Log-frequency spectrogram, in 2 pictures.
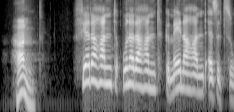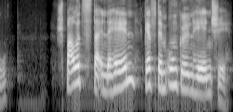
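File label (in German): "hannd", wittlicher woerterbuch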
